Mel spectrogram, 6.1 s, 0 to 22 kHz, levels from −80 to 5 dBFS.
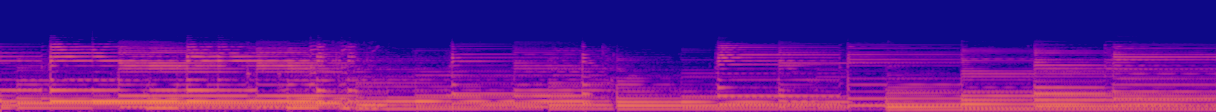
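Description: From 0.46 to 2.40 s a doubled audio track appears: a second copy about 150 ms behind, roughly 5 dB quieter, likely from a slower capture path. Unlike an echo, it has no decay or room colour and stops abruptly.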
